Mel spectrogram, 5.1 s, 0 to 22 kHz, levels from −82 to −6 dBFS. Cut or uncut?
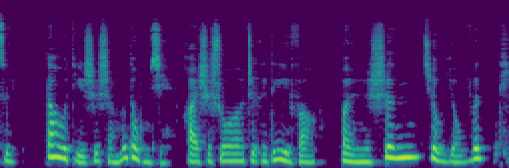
cut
